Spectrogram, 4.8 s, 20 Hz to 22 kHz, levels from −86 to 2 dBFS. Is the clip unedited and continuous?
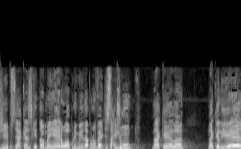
no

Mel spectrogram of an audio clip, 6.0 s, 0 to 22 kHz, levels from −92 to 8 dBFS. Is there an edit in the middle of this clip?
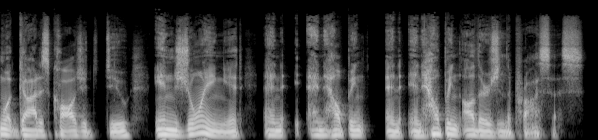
no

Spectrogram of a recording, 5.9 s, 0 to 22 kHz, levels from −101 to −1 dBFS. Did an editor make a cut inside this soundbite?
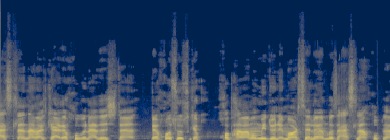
no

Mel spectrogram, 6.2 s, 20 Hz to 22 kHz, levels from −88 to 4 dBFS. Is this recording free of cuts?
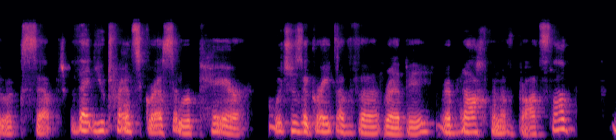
no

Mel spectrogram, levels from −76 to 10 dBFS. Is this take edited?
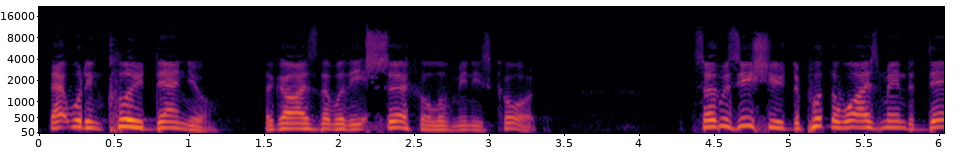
yes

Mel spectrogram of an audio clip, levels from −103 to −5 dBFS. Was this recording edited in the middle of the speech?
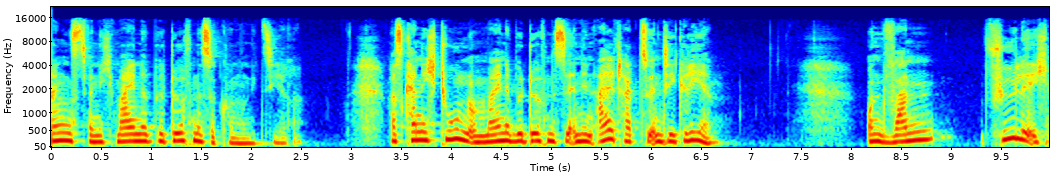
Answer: no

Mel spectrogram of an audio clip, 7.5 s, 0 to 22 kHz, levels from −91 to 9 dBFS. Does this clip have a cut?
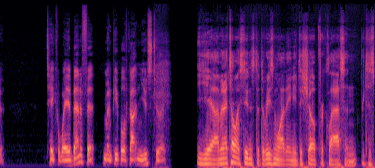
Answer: yes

